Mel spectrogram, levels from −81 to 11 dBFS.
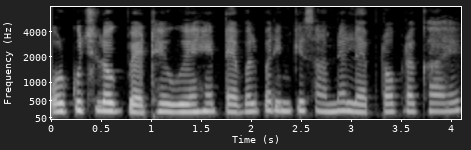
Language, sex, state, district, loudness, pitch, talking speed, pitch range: Hindi, female, Chhattisgarh, Raipur, -18 LUFS, 220 Hz, 190 wpm, 210-230 Hz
